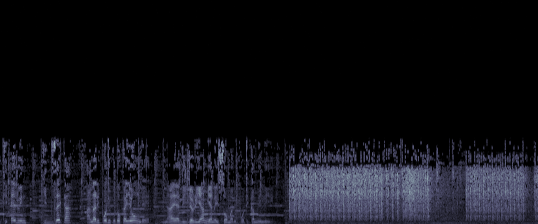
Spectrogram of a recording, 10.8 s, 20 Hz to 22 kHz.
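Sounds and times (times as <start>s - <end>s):
speech: 0.0s - 5.6s
toy Kalashnikov gun firing: 5.8s - 10.7s.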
